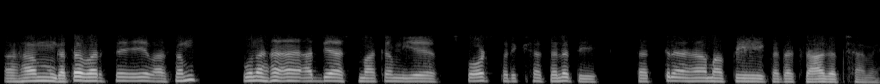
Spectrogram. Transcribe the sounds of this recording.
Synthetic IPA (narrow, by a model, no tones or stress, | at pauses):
ɐɦɐmɡɐt̪ɐʋɐɾseeːʋaːsɐm | pʊnɐɦɐɐd̪jɐsmaːkɐmjespoːʈspɐɾiːkʃat͡ʃɐlɐt̪i | t̪ɐt̪ɾɐɦɐmɐpikɐt̪ɐsaːɡɐt̪ʃʰaːme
